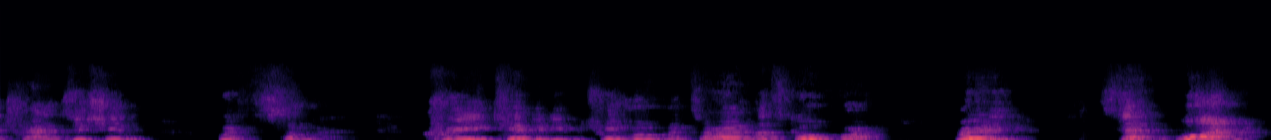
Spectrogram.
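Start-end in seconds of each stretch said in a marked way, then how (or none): 4.8-6.3 shouted start. Real, not acted. Starting the drill.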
